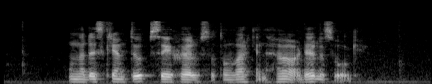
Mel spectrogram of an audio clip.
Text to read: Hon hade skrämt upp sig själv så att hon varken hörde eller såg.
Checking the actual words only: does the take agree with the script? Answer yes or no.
yes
